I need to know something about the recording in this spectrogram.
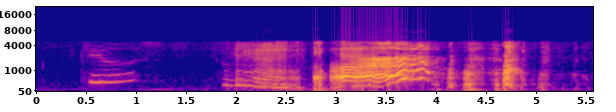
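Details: Pet dog indoors, a wavering, whiny growl rising and falling over about a second, with brief voiced sounds before and after and human speech mixed in.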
